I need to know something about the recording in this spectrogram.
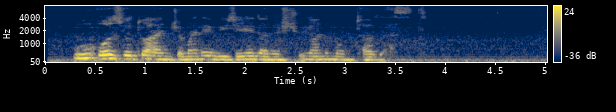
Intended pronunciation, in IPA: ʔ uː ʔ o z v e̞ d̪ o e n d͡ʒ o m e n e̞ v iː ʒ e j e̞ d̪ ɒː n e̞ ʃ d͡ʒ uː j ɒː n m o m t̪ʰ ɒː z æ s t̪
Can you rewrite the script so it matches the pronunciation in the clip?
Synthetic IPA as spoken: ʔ uː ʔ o z v e̞ d̪ o æ n d͡ʒ o m æ n e̞ v iː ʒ e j e̞ d̪ ɒː n e̞ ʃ d͡ʒ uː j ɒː n m o m t̪ʰ ɒː z æ s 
